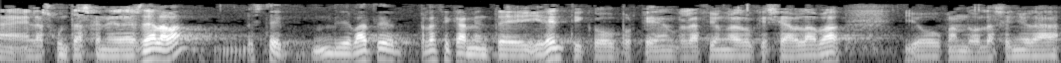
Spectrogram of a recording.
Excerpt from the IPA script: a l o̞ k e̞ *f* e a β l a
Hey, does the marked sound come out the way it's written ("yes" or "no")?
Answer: no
